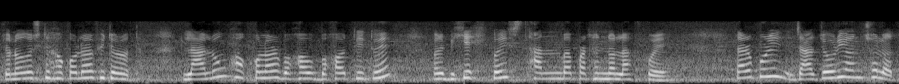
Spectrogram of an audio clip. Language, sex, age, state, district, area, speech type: Assamese, female, 30-45, Assam, Nagaon, rural, spontaneous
